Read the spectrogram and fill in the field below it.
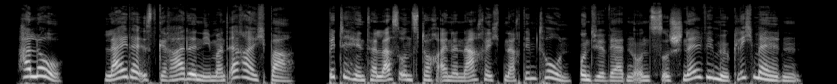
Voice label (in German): wir ansage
